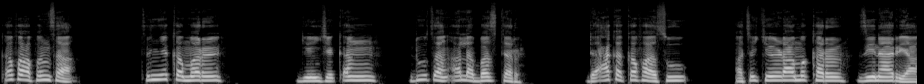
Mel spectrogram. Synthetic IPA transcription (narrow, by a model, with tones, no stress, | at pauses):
kʼɐ˦ɸaː˨ɸɪ˦nsa˨ʔ | sʊ˦ɲji˦kɐ˨mɐ˦r | ɡʲɪ˨nʃ̬ɪ˨kʼɐ˦n | duː˦sʼɐ˨ŋʔa˦lɐ˨bɐ˦s̬tɐ˨r | da˨ʔa˦ka˨kɐ˦ɸaː˨su˦ | ʔa˨t͡ʃɪ˦kʲɪ˦nɽaː˦mʊ˦kɐ˨rziː˦naː˦ɾɪ˨jaː˦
